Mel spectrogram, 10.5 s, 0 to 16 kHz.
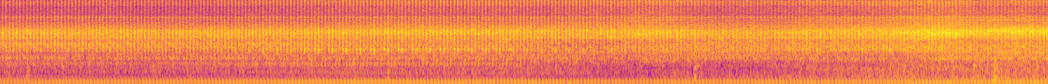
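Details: VW T5 1.9 L 102 hp diesel idling after a cold start, unused 24+ hours: steady fast metallic knock of three or four a second that stops with the clutch pressed and fades after about seven minutes. Engine or gearbox source unclear.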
